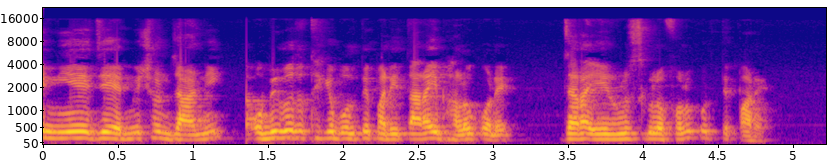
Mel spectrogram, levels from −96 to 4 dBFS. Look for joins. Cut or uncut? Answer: cut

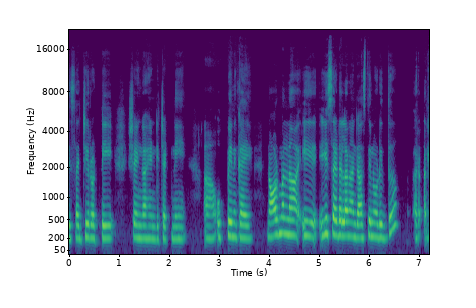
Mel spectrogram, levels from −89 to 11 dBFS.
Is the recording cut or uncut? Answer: uncut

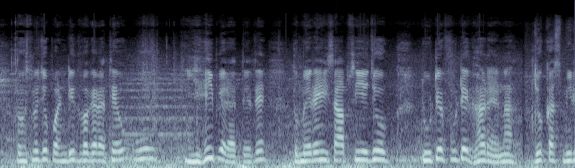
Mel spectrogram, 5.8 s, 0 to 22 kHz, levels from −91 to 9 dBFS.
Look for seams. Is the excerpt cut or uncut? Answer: uncut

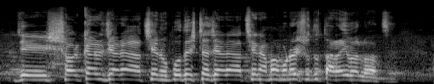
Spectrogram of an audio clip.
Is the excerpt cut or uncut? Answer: uncut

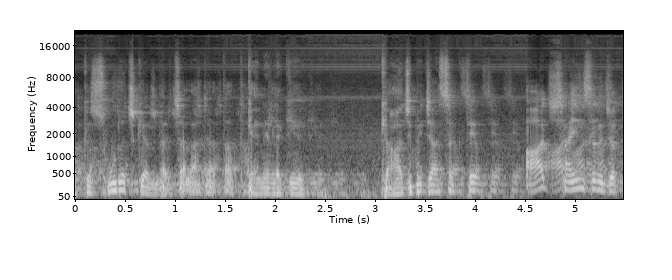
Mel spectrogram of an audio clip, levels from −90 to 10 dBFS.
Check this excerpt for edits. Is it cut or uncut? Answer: cut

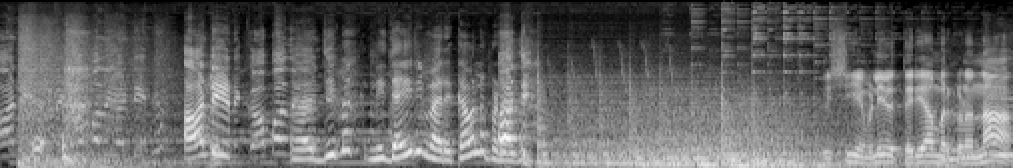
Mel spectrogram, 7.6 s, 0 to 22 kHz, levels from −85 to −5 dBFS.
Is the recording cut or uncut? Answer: uncut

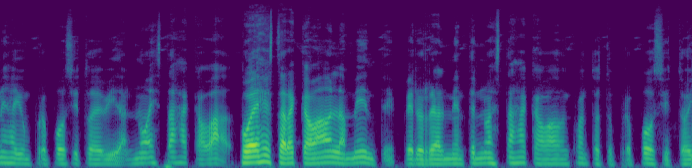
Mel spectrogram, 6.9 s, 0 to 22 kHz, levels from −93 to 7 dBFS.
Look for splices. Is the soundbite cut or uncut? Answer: cut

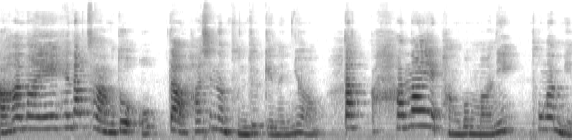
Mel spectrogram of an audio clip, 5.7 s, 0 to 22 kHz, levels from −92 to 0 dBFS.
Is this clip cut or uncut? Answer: cut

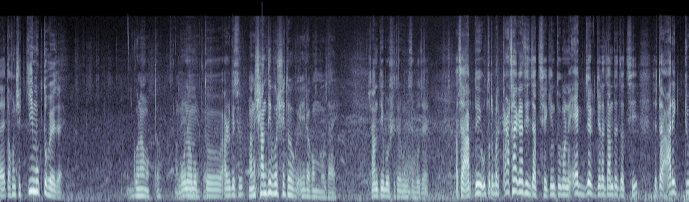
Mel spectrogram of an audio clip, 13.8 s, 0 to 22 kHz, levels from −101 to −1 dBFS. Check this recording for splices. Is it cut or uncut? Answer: uncut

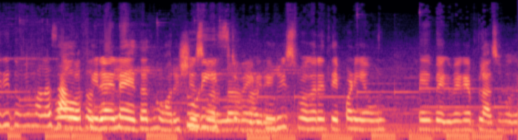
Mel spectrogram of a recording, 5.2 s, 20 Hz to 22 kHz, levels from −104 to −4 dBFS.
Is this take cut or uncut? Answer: uncut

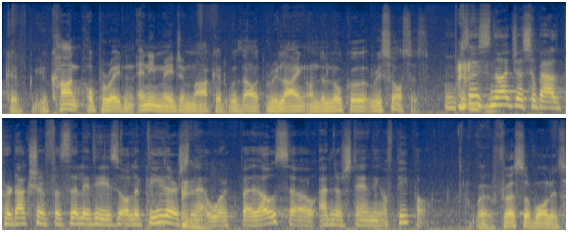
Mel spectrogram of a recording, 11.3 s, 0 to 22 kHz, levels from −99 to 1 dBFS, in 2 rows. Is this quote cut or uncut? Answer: cut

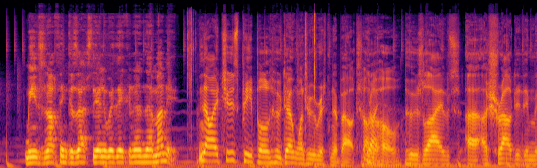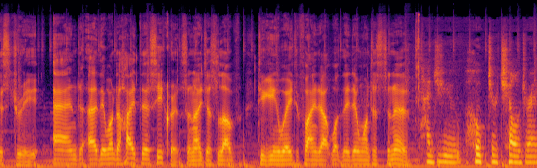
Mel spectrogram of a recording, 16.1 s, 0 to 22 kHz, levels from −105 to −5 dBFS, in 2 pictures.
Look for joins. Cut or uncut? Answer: cut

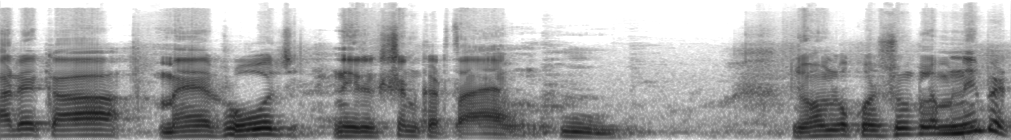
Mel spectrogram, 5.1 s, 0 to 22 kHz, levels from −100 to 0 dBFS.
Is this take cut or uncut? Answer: uncut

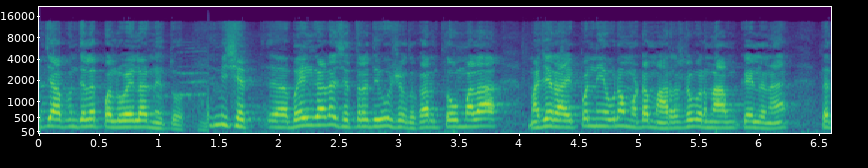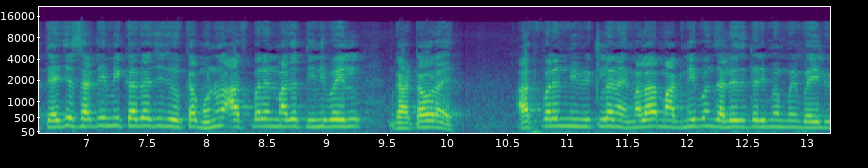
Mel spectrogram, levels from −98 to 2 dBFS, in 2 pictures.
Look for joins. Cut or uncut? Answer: cut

